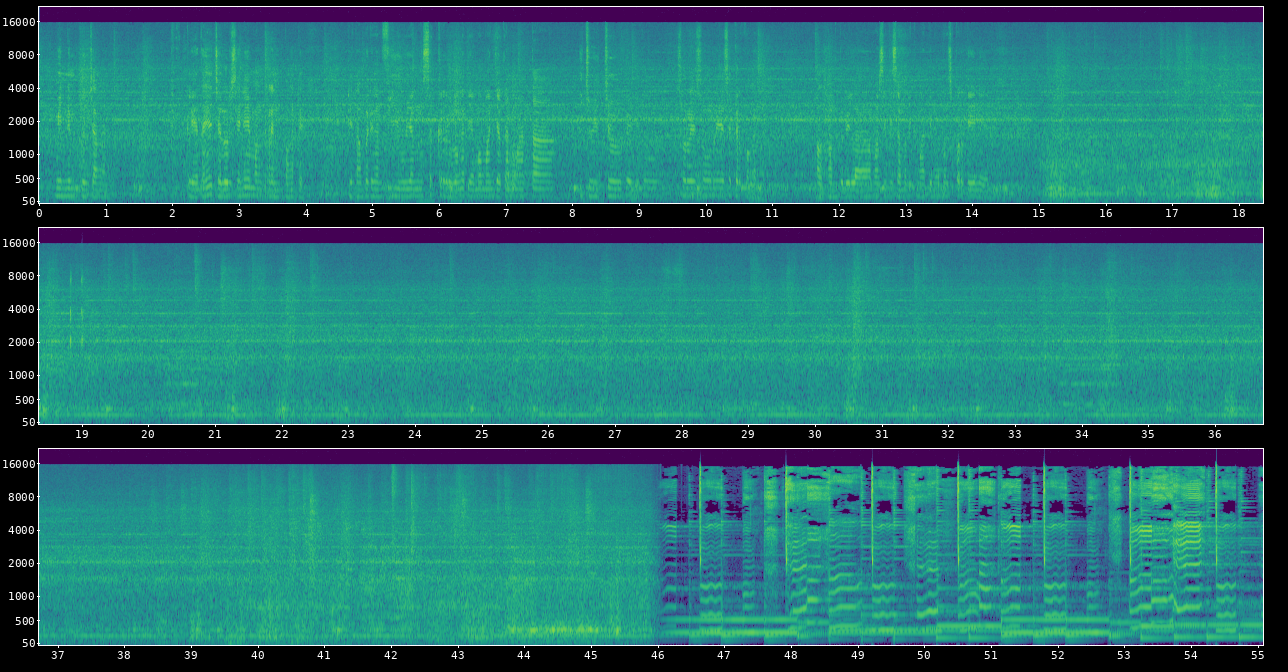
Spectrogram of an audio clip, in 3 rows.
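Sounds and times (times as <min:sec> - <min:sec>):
train running noise with low hum: 0:00.0 - 0:46.1
wheels clicking over rails: 0:29.0 - 0:46.0.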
